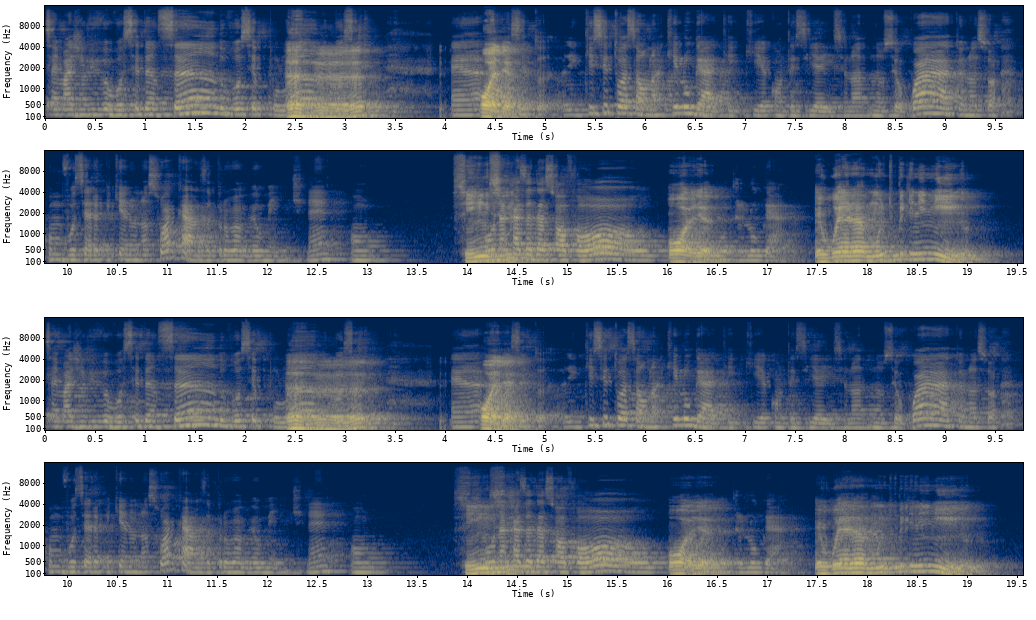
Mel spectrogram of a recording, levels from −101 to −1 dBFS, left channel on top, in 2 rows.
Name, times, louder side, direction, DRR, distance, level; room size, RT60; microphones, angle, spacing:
voice 1, 0.0-4.7 4.9-13.1 14.2-17.2, left 1 dB, 20° left, 5 dB, 3.2 m, -39 dB
voice 2, 2.4-3.2 4.3-4.7 13.9-14.5 16.0-16.5 17.5-19.0, left 1 dB, 60° left, 2 dB, 4.0 m, -29 dB
28.0 x 19.0 x 7.3 m, 0.88 s
head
